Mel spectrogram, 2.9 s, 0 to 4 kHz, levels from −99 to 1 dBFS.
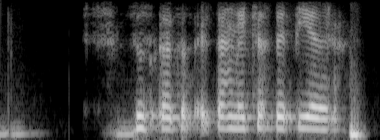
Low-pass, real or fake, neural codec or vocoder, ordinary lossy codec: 3.6 kHz; fake; codec, 16 kHz, 2 kbps, FunCodec, trained on LibriTTS, 25 frames a second; Opus, 16 kbps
